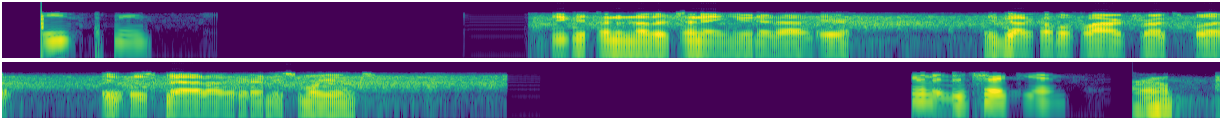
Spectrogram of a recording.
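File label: Sheriff's Office Dispatch 1, p25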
